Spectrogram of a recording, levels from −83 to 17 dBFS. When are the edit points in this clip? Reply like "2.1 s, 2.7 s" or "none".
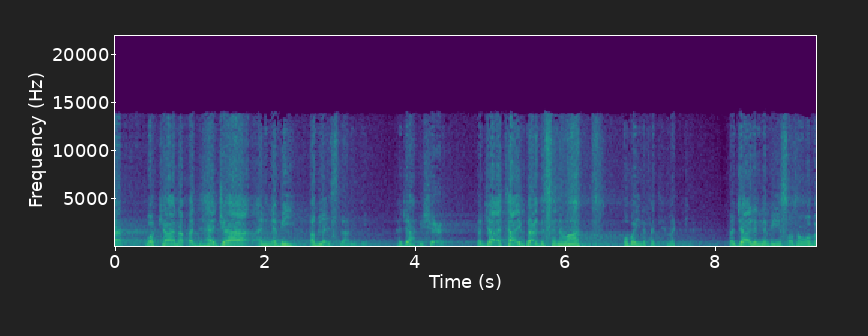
5.5 s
